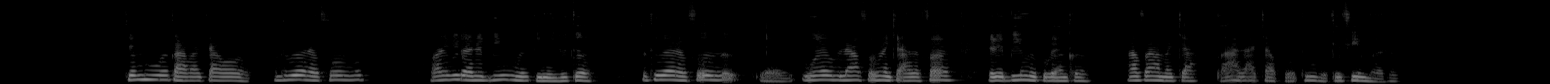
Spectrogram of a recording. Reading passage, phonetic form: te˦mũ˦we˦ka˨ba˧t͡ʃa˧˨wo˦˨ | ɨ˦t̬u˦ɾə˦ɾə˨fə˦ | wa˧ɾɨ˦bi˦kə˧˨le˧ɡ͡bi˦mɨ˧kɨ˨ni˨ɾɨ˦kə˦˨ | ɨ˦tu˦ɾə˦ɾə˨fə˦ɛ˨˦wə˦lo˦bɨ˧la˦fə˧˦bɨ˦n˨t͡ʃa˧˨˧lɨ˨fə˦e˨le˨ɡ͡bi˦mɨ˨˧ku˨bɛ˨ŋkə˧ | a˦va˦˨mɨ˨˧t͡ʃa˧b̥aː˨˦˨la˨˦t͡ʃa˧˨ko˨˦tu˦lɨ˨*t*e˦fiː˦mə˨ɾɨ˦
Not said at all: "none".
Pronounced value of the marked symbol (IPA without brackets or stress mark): k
